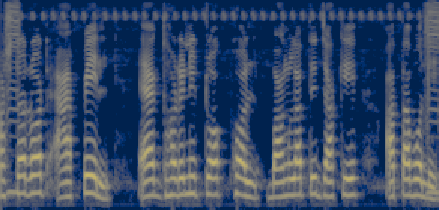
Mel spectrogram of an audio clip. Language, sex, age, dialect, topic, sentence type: Bengali, female, 25-30, Northern/Varendri, agriculture, statement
